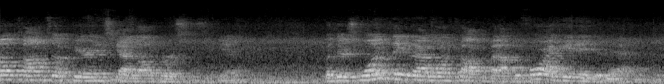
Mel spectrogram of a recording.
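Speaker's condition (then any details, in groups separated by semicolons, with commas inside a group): No condition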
